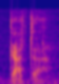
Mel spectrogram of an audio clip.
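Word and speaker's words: 型: ninjutsu, that means the kata. Kata. Kata is pronounced gata.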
